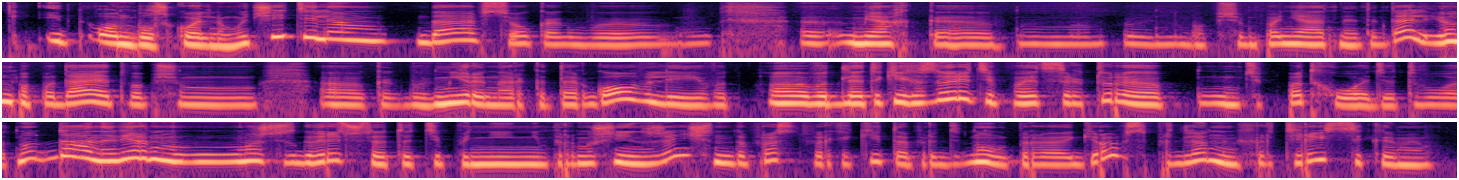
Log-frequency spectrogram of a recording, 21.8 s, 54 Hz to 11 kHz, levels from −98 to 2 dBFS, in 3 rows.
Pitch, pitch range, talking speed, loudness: 215 Hz, 200-245 Hz, 180 wpm, -19 LUFS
